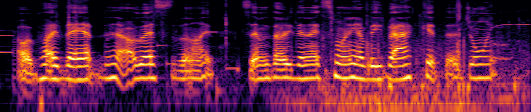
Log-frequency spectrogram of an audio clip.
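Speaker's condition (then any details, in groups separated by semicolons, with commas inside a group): Parkinson's disease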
